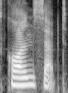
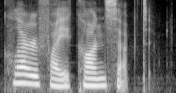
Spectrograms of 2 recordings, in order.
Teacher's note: concept, which has 2 syllables. The stress is on the first syllable. We pronounce it as the first syllable is con.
